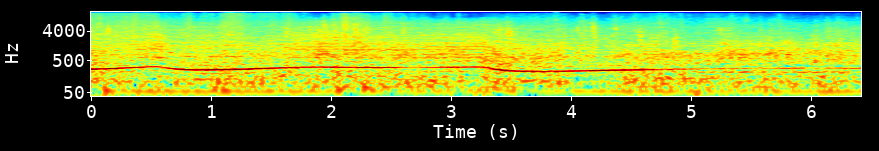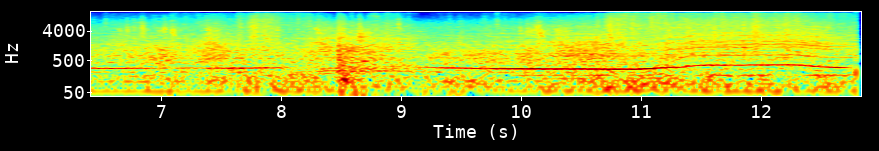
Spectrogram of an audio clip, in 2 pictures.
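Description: A car drifting in the Dying Light video game: a steady engine drone that climbs and dips with throttle changes, with a brief tire scrub near the middle, loud and continuous throughout.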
